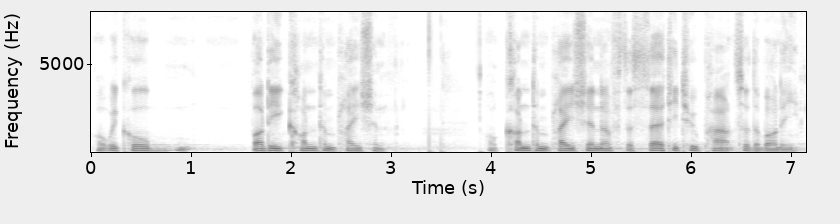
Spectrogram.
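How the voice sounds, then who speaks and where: Slow, even-toned man in an echoey hall. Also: fairly low pitch, vocal fry. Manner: measured, gentle instructing with pauses. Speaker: Buddhist monk leading guided meditation. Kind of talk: guided meditation instruction. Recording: echoey hall with long reverb.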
